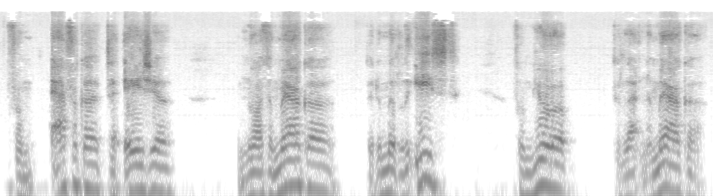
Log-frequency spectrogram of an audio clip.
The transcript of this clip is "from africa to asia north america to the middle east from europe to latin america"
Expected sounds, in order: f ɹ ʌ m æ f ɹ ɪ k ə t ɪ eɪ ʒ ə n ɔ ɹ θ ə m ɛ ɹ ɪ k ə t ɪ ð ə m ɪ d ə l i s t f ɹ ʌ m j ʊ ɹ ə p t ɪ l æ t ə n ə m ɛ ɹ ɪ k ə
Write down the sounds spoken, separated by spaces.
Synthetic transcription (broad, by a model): f ɹ ʌ m æ f ɹ ɪ k ə t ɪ eɪ ʒ ə n ɔ ɹ θ ə m ɛ ɹ ɪ k ə t ɪ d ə m ɪ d l i s t f ɹ ʌ m j ʊ ɹ ə p t ɪ l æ t n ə m ɛ ɹ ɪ k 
